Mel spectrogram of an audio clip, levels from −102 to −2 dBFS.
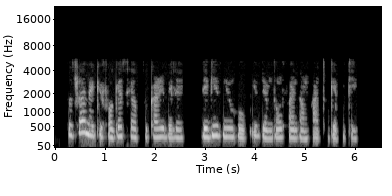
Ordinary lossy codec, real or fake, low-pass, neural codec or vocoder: none; real; 5.4 kHz; none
